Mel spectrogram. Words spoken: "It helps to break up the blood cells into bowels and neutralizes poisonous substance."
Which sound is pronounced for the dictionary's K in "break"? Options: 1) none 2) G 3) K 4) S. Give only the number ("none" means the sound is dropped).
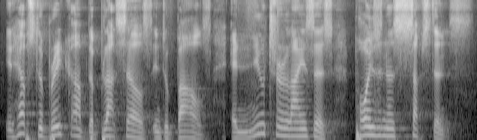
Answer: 3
